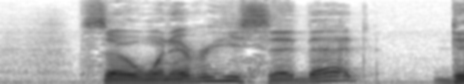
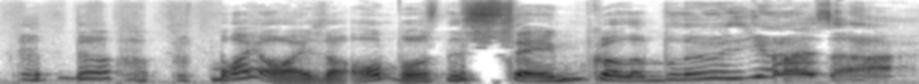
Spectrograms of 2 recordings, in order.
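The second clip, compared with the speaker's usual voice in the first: slow, much higher, sweet-talking; mock flirty high voice; 12 semitones higher than usual. Flirting with the arrestee on video, a high mock coo. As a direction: coo it like a lovestruck fan.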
